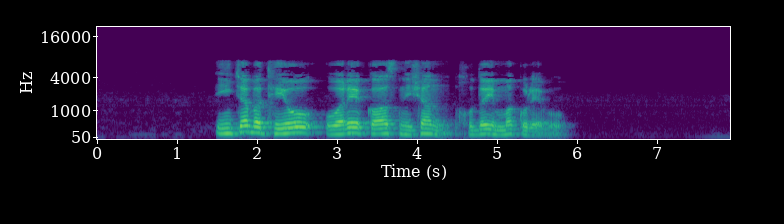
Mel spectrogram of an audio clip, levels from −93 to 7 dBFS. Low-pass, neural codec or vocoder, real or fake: 7.2 kHz; none; real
